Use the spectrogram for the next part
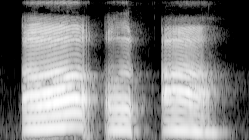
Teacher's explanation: और स्वर अ और आ कंठ से बोला जाता है।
